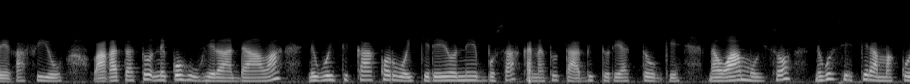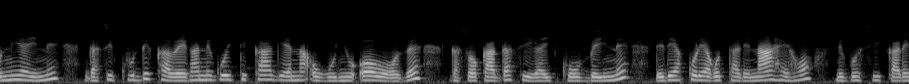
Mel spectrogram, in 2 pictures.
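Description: No technical faults are audible.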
